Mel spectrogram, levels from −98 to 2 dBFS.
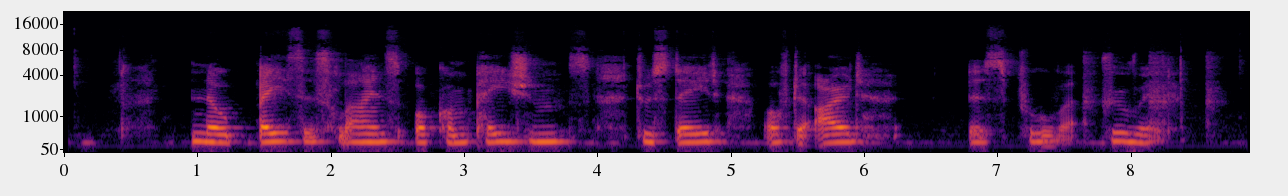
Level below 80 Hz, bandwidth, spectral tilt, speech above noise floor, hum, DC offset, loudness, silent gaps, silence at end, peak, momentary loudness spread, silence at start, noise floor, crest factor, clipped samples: -82 dBFS; 14 kHz; -5 dB/octave; 39 dB; none; under 0.1%; -38 LUFS; none; 0.3 s; -18 dBFS; 17 LU; 0.15 s; -77 dBFS; 22 dB; under 0.1%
